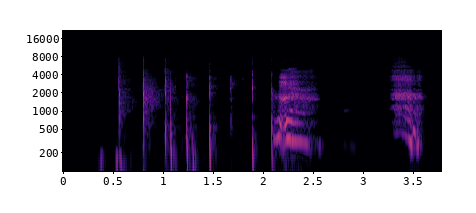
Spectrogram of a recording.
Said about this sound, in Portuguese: Uhul! Palmas!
